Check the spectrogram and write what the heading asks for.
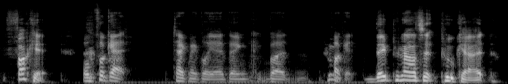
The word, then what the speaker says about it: Phuket: and fucking first off, the name of the place, Phuket, Fuck it. right? Fuck it. Well, Phuket, technically, I think, but fuck it. They pronounce it Phuket, Yeah, Phuket.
